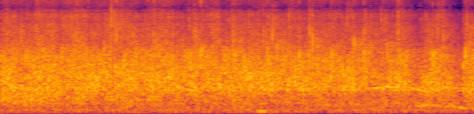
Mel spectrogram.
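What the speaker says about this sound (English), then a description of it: "I think these guys deserve a hand clap" Applause for a school sports team at a signing day event, a dense, steady burst of many hands clapping throughout, fairly close, with faint voices beneath.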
